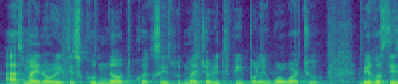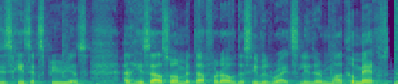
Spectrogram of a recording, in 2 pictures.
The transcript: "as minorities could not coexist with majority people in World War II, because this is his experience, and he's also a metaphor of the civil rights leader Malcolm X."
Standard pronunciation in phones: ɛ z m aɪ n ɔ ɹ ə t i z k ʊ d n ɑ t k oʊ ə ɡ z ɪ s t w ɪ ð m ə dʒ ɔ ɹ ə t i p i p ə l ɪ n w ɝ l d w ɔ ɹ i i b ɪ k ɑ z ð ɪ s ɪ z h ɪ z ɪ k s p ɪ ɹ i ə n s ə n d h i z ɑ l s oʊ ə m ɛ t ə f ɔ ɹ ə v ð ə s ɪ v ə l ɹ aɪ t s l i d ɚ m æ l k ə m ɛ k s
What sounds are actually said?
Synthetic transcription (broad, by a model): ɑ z m aɪ n ɔ ɹ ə t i s k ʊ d n ɑ t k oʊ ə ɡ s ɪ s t w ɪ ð m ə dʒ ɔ ɹ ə t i p i p ə l ɪ n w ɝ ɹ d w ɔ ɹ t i b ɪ k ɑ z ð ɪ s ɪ s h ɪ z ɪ k s p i ɹ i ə n s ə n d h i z ɑ l s oʊ ə m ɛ t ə f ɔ ɹ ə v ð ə s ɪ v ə l ɹ aɪ t s l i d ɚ m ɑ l k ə m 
